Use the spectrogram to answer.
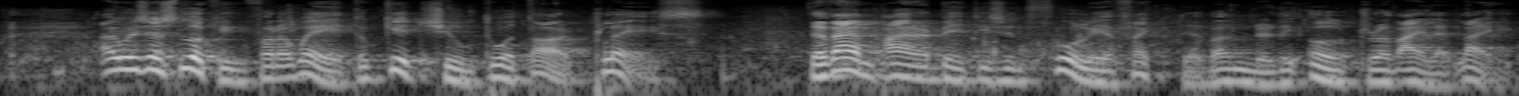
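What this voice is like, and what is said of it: Dracula-style vampire accent. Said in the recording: “Drac? ... Don't you stay in character, though? ... Yet the accent. ... I think the accent is cool. ... You don't have a default voice? ... I have to talk like this all the time”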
